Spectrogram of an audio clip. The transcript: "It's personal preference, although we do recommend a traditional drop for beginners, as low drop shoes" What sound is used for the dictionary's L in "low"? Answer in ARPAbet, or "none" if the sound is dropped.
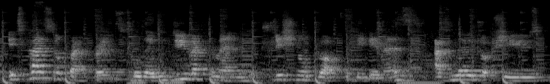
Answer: N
